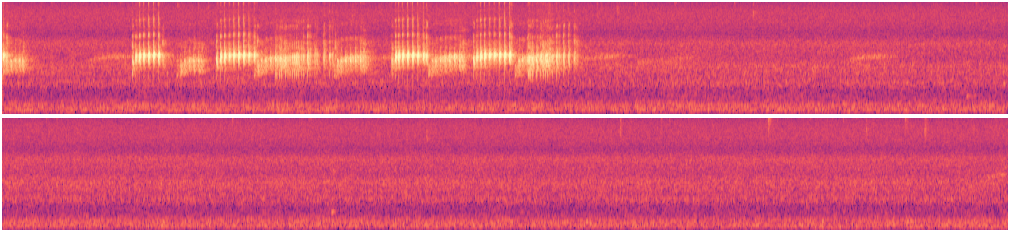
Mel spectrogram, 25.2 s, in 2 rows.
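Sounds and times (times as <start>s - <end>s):
Schlegel's green tree frogs rattling croaks: 0.0s - 0.4s, 1.1s - 8.4s, 10.6s - 11.2s.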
